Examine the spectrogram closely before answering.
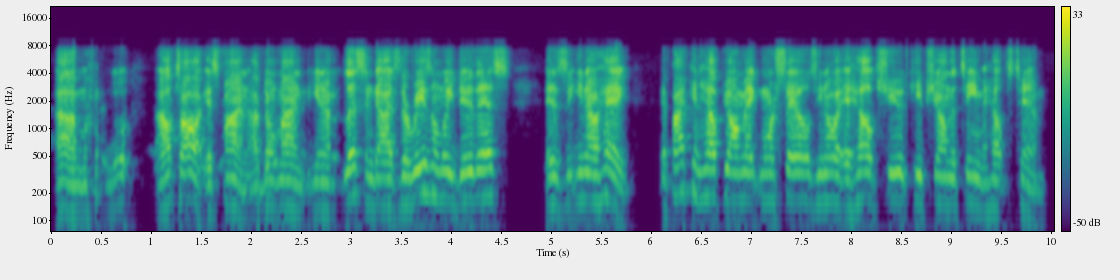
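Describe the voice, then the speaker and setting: A plain-spoken, folksy man coaching casually on sales as a guest trainer, acting out sample pitches as he goes. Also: steady tone, moderate pace, bright, forceful tone. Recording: dull, lo-fi conference call line.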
